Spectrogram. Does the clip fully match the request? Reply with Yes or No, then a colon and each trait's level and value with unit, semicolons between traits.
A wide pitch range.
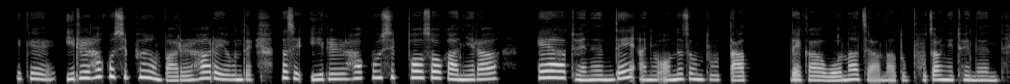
Yes: wide, 5.8 semitones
